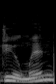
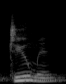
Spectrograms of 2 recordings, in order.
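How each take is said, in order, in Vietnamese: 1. Âm tiết đầu có giọng xuống thấp. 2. Âm tiết đầu có giọng lên cao. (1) "chứ không phải dấu huyền. Không phải triều mến đâu" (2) "đúng là chữ triếu mến dấu sắc"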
